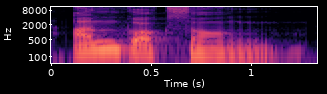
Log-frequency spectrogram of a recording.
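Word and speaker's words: Ng Kok Song: they are NG song NG is pronounced as angkok song and tankin Lian you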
